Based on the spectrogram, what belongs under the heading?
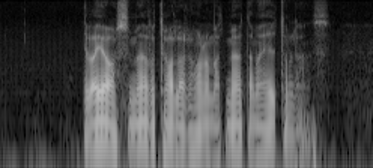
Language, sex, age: Swedish, male, 35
